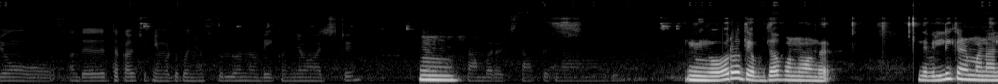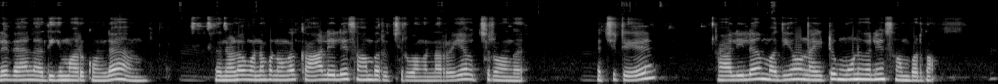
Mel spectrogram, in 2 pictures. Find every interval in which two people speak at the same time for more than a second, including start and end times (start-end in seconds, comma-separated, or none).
none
